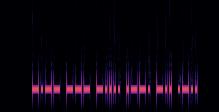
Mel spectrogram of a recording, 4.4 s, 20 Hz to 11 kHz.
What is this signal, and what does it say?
Morse code, heard as a keyed tone, about 28 wpm, 700 Hz. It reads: YO6PDL
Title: DXCC-100 Call Signs - 6 Characters - Repeated 2x - 28wpm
